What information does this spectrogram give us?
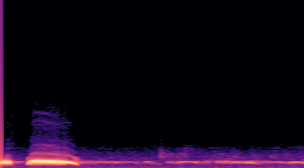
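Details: Spotted dove lure call: a short clipped note, then a full, rough coo trailing off into a long, soft, wavering murmur.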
